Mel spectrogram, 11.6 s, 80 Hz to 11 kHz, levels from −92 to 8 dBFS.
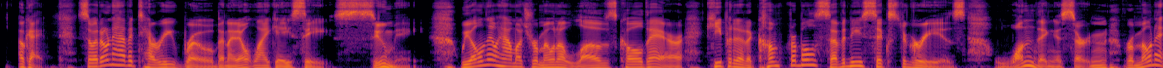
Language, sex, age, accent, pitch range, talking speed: English, male, 30-49, American, 100-165 Hz, 185 wpm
